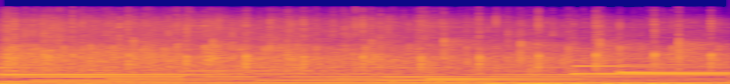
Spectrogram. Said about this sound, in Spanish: A ti, si vamos a darle un aplauso al Señor, hay que dárselo fuerte, fuerte, fuerte.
